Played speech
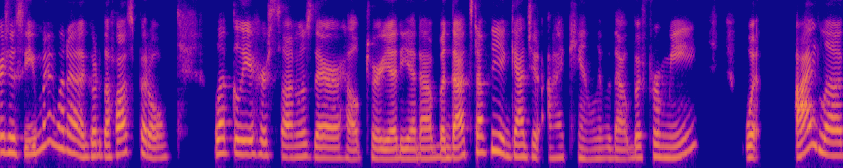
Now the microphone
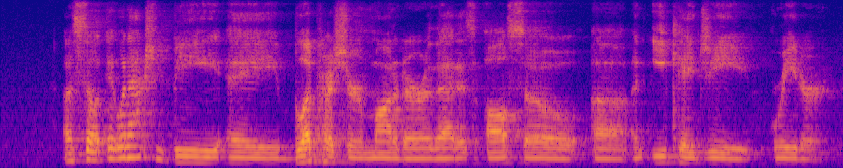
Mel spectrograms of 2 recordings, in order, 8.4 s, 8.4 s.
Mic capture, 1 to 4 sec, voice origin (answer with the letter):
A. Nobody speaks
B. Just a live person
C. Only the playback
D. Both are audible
B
